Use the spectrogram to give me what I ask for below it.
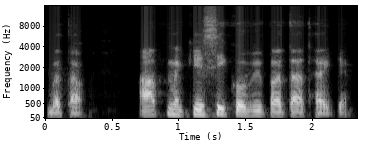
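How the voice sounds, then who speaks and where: A man with an Indian accent giving a conversational spiritual discourse, teaching in a calm, gentle way and often checking for agreement. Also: medium pitch, normal speed, no room sound. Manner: didactic, often seeks agreement with short tag questions. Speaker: spiritual teacher answering devotees' questions.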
